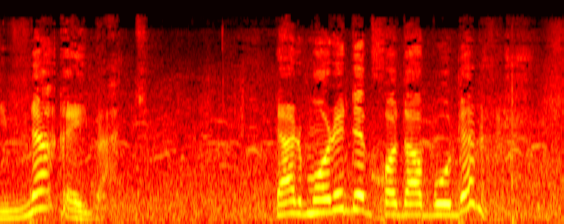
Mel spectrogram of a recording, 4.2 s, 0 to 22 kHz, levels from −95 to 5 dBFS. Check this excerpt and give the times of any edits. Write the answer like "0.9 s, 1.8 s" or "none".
2.8 s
